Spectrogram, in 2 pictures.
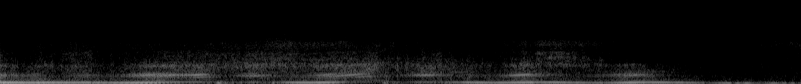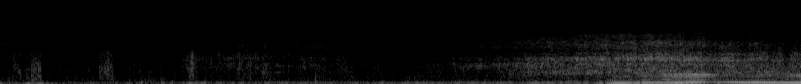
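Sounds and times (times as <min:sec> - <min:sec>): car engine revving: 0:00.0 - 0:07.0, 0:12.5 - 0:16.0.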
